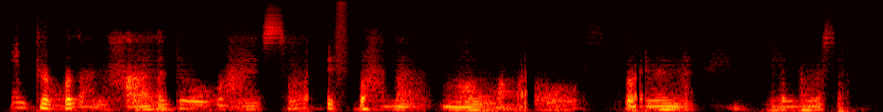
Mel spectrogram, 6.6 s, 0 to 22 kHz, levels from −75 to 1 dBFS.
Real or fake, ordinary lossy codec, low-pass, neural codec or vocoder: fake; none; none; codec, 44.1 kHz, 0.9 kbps, DAC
